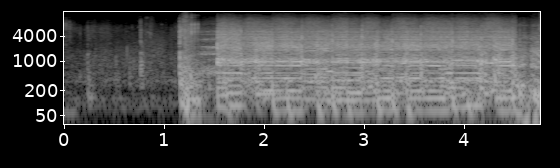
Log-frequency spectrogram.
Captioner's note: radio blaring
